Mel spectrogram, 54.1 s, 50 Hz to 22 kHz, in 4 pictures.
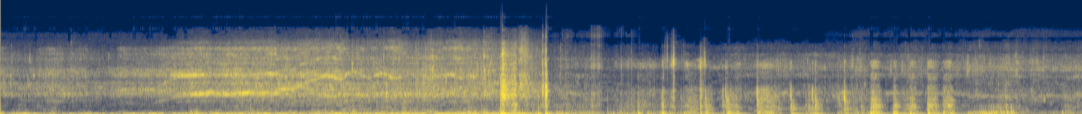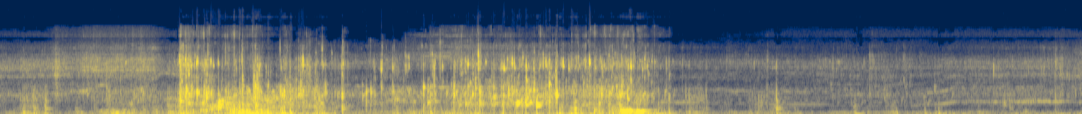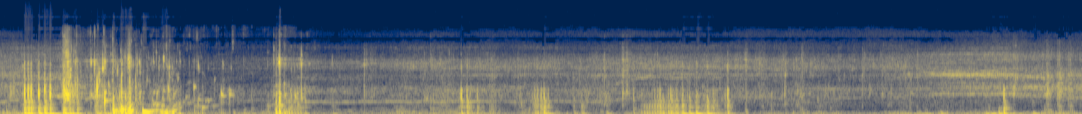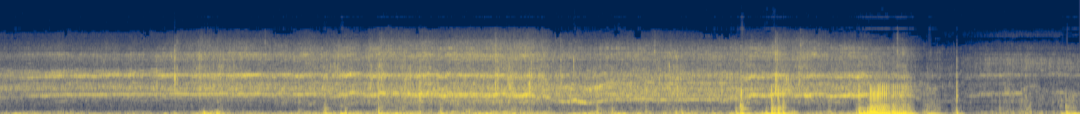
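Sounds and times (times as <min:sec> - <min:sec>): water splashing and churning: 0:08.2 - 0:36.3.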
